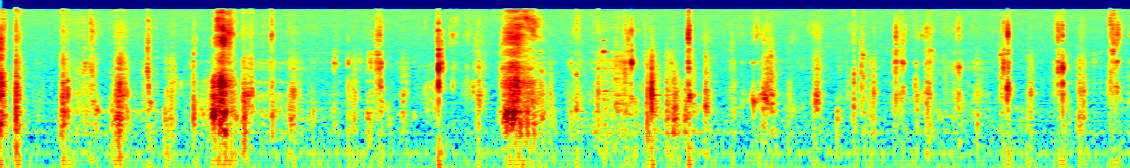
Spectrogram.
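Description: A person chewing a mouthful of raw silver pomfret (butterfish) sandwich with romaine lettuce and onion: wet smacking and crunching in many short, irregular clicks, with a few louder bursts about two and five seconds in.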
